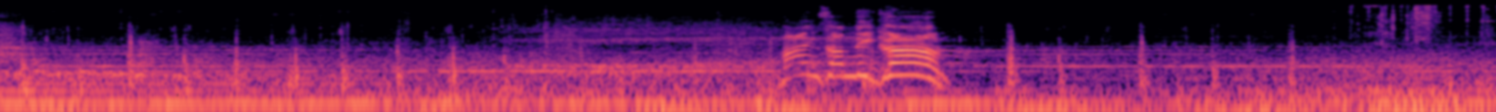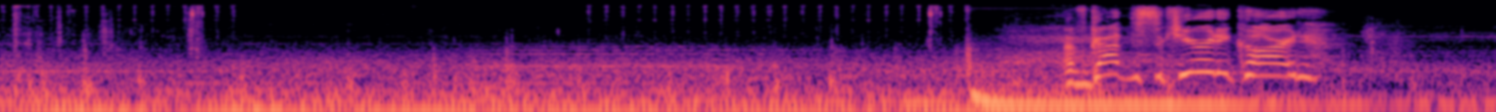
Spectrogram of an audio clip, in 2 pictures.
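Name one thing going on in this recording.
Footsteps crunch on gravelly ground.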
